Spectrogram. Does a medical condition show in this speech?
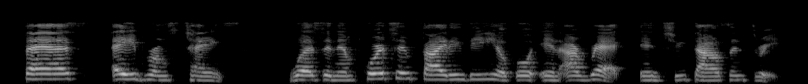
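No.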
